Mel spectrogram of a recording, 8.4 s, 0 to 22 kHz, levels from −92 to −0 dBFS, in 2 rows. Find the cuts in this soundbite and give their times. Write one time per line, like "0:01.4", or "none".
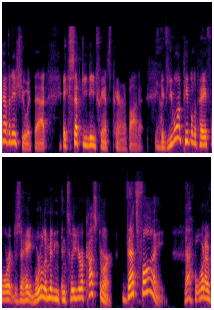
0:01.9
0:05.4
0:06.5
